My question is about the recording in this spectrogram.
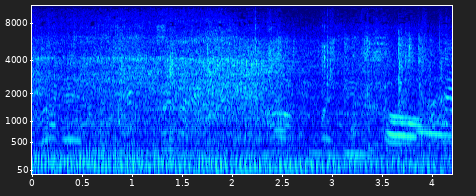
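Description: Busy street-market bustle: voices of shoppers and vendors nearby, clearer in the second half, over the low running of a motorbike engine passing through the lane.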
